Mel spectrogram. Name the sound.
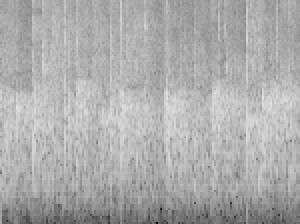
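class applauding a classmate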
